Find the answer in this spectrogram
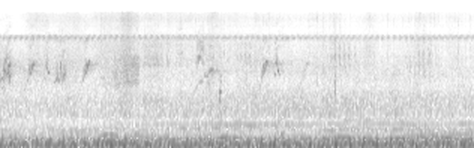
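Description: Short, quick bird chirps, a cluster at the start and a few more near the middle, over a steady low rumble.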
